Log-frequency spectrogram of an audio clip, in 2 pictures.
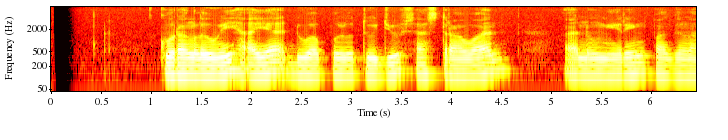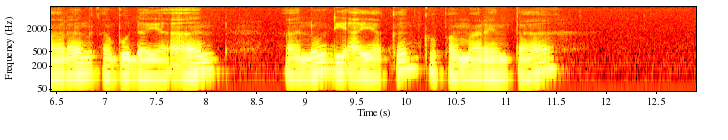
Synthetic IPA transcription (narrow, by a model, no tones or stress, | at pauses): kuɾaŋləwiɦa̰jaʔduapuluht̪ud͡ʒuhsast̪ɾawan | a̰nuŋiɾɪŋpaɡəlaɾankabudajaʔan | anudiajakənkupəmaɾɛnt̪ah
